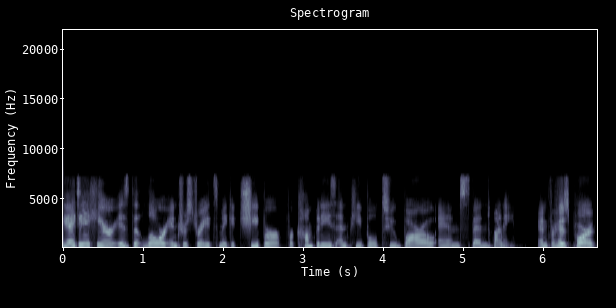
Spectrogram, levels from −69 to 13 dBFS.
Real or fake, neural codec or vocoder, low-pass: fake; codec, 16 kHz, about 1 kbps, DyCAST, with the encoder's durations; 7.2 kHz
